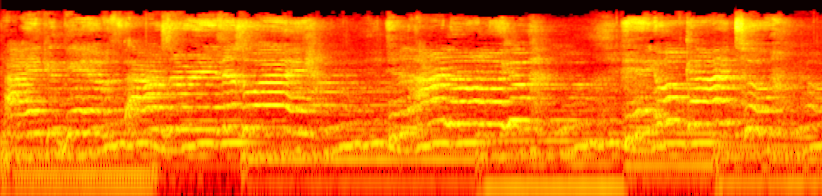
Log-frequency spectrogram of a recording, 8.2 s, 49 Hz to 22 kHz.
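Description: Pop song with a female lead vocal singing over sustained bass and synth chords, mixed as 8D audio that pans the sound around the listener's head.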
